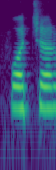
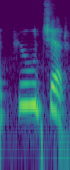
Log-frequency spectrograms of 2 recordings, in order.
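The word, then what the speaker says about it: future: फचर फचर क्या है? फ्यूचर। फ्यूचर का आपको मतलब पता है भविष्य। थोड़ा बहुत तो आपने सुना होगा कि हां फ्यूचर इसका सही उच्चारण निकल कर आ रहा है।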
